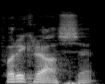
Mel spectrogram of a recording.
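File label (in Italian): "foricrasse", dialetto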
